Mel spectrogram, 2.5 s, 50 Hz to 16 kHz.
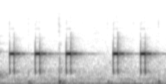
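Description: Honeywell Lynx Touch L5100 touchscreen alarm panel giving a short, high beep at each key press as digits are keyed in. Four identical beeps, each starting with a click, come at uneven gaps of about half a second.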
